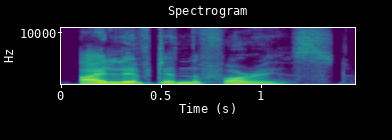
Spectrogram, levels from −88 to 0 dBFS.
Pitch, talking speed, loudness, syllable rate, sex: 230 Hz, 205 wpm, -16 LUFS, 5.5 syllables/s, female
